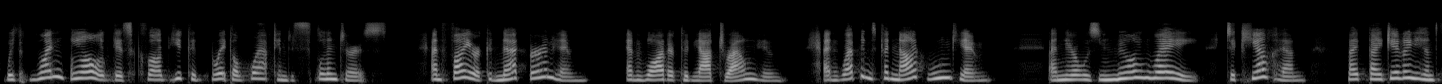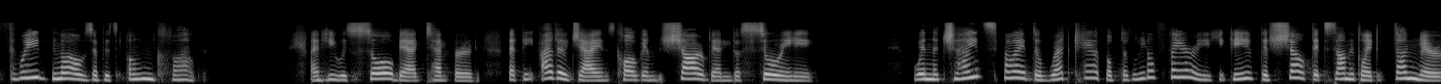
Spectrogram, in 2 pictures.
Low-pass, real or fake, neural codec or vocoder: 7.2 kHz; fake; codec, 16 kHz, 0.5 kbps, FreqCodec, larger model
